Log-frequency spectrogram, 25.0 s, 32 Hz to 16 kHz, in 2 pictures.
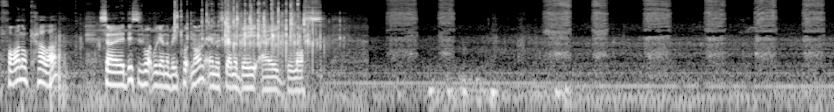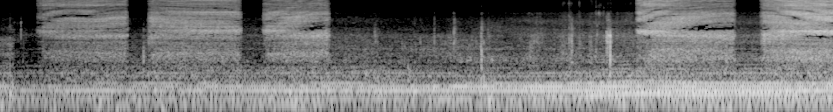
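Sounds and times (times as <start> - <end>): spray can hissing: 2.6 - 5.1, 5.8 - 6.9, 8.2 - 12.4, 13.1 - 17.5, 22.0 - 25.0.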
